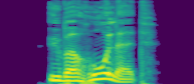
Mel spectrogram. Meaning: second-person plural subjunctive I of überholen
- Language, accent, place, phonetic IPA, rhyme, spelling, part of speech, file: German, Germany, Berlin, [ˌyːbɐˈhoːlət], -oːlət, überholet, verb, De-überholet.ogg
